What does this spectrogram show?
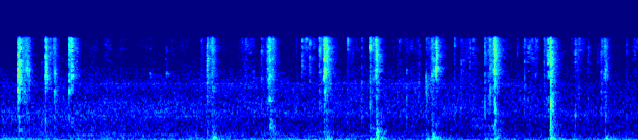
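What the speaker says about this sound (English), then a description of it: "My odd way of shuffling to preserve my cards." An old, well-worn pack of tarot cards is shuffled gently by hand, giving soft, irregular riffling and tapping bursts close by against a quiet background.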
